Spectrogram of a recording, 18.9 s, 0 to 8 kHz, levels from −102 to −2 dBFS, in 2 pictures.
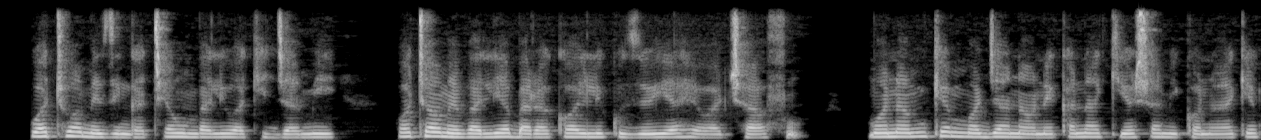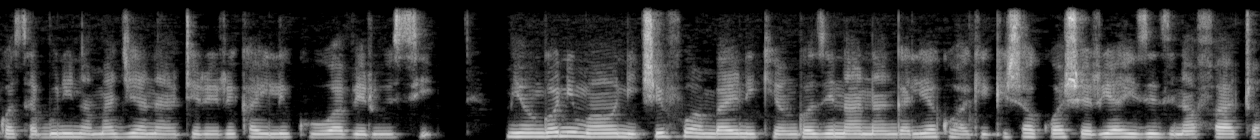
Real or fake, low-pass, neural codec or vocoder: real; 7.2 kHz; none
